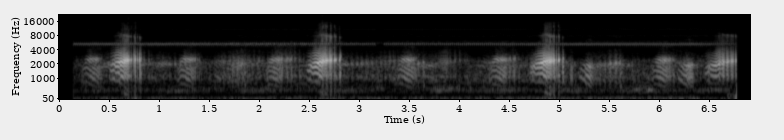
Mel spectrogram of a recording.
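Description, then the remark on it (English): An invasive, non-native frog that displaces local tree frog species calls in a rapid, chuckling series of croaks like a leopard frog's, repeated in bursts with brief pauses between them, clear, with a steady high insect-like hum behind it. “Its call is somewhat like the chuckling sound of the leopard frog, but you'll hear it from habitats in which you will not find leopard frogs.”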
